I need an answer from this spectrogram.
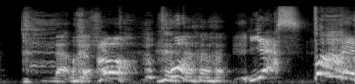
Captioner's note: laughter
